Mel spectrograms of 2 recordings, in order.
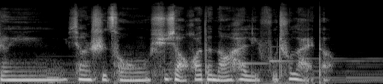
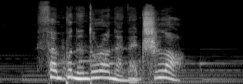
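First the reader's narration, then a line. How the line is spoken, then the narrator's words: Hurried, urgent voice. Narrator (Chinese): 一个急促的声音说道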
